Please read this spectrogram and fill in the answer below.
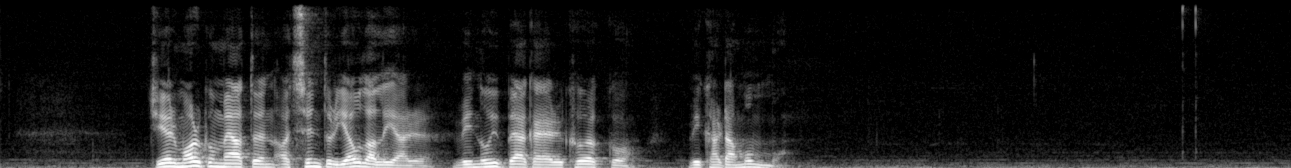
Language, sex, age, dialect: Faroese, male, 61+, Norðuroyggjar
